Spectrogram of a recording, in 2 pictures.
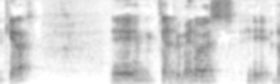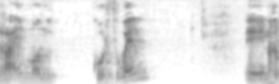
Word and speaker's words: Kurzweil: google o donde quieras el primero es raymond kurzweil no se pronuncia así por supuesto y para porque para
